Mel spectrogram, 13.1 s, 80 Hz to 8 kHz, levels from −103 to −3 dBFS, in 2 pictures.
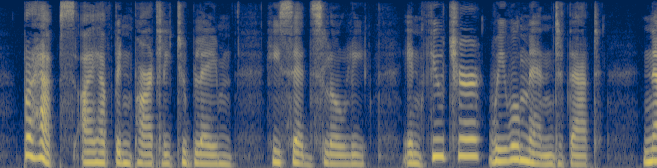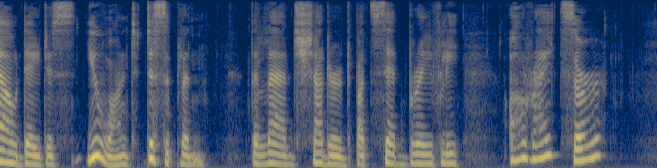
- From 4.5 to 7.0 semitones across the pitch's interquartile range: Yes, average, 5.1 semitones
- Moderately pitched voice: Yes, medium, 170 Hz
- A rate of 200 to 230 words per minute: No, average, 150 wpm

